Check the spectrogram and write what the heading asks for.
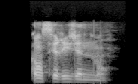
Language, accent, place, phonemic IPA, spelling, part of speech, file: French, France, Lyon, /kɑ̃.se.ʁi.ʒɛn.mɑ̃/, cancérigènement, adverb, LL-Q150 (fra)-cancérigènement.wav
- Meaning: carcinogenically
